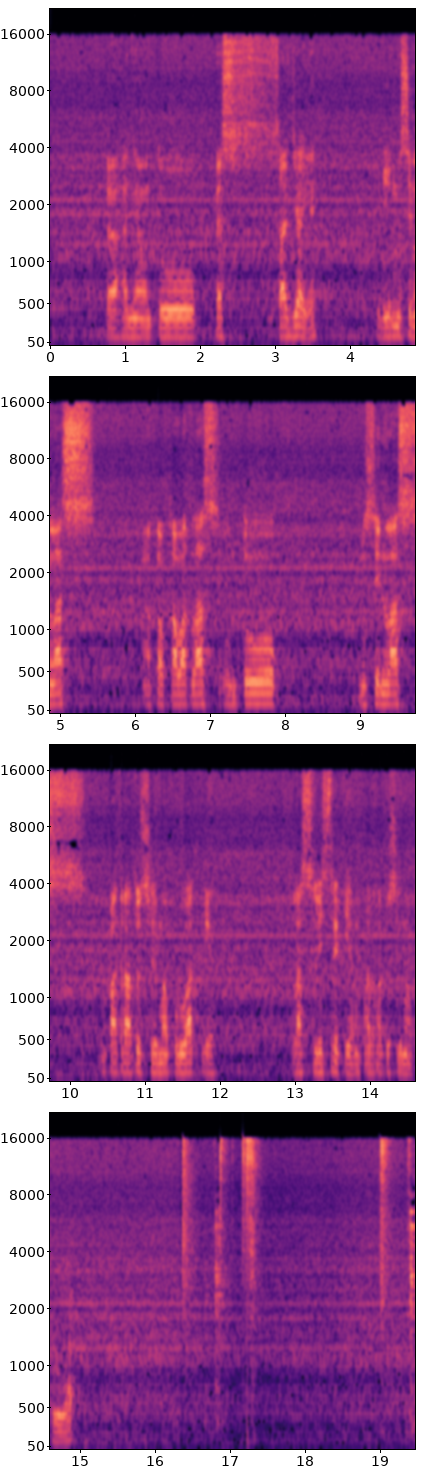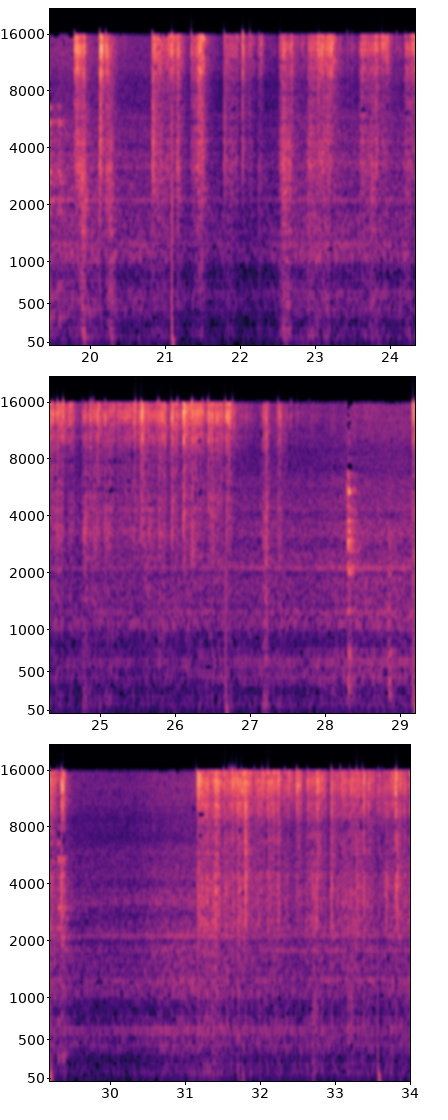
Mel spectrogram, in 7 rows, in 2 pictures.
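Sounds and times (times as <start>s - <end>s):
arc welding crackling: 16.2s - 17.6s, 18.9s - 29.6s, 31.1s - 34.0s.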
